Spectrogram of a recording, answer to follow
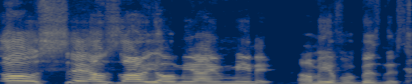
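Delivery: hammed-up sheepish backpedal; mock flustered apology. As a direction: plead high, playing up the embarrassment. Retells own flustered apology.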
